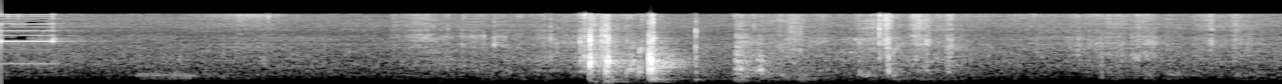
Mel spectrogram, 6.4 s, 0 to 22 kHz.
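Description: A steady high electronic beep from the AOMWAY Commander FPV goggles, powered up from a 2S LiPo, cuts off just after the start. About three seconds in come a cluster of sharp clicks and rustles as the plastic goggles and their foam faceplate and strap are handled.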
